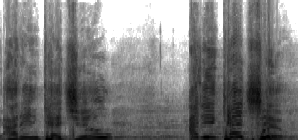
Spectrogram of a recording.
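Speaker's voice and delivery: rising to a high shouted protest; high shouted I didn't catch you; panicked denial. Acted. Denying big girl caught him.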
